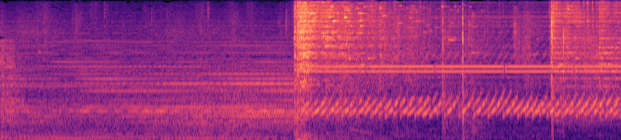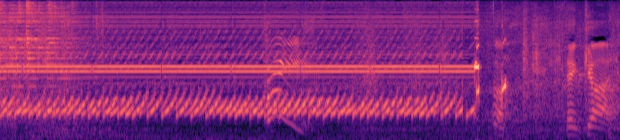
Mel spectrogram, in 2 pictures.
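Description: A car window smashed, glass shattering about three seconds in, followed at once by a car alarm sounding a loud, fast warble over a steady high tone, with one more knock shortly after; the alarm cuts off suddenly near the end.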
